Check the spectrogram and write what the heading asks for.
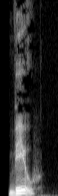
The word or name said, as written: væve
